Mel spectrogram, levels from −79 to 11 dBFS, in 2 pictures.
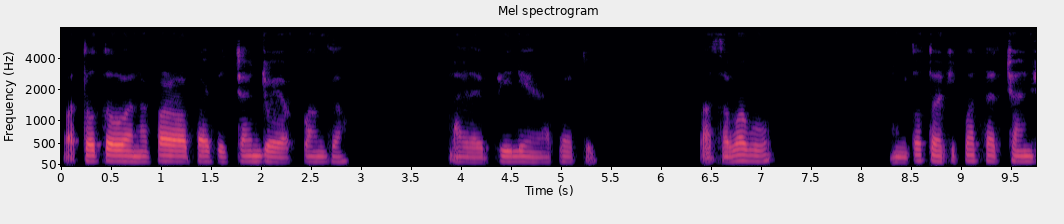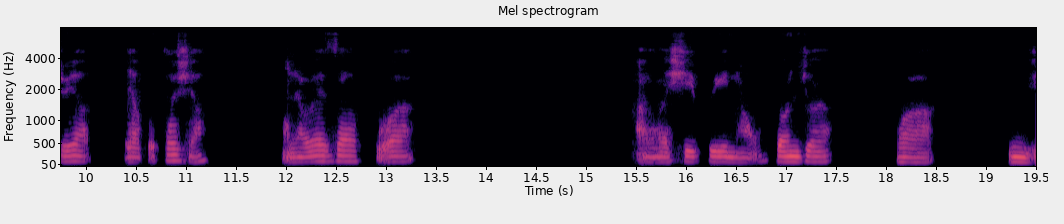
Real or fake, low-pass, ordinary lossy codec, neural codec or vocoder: fake; 7.2 kHz; AAC, 32 kbps; codec, 16 kHz, 4 kbps, X-Codec, HuBERT features, trained on LibriSpeech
